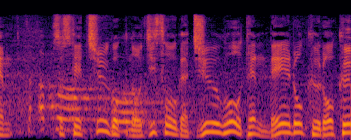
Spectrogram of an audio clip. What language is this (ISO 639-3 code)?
jpn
